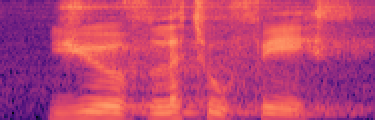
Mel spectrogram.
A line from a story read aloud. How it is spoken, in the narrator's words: he said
